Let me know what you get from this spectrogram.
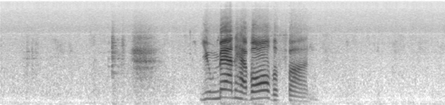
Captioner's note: sighs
